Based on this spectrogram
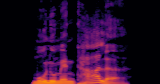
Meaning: inflection of monumental: 1. strong/mixed nominative/accusative feminine singular 2. strong nominative/accusative plural 3. weak nominative all-gender singular
- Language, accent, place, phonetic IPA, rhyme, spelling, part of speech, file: German, Germany, Berlin, [monumɛnˈtaːlə], -aːlə, monumentale, adjective, De-monumentale.ogg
